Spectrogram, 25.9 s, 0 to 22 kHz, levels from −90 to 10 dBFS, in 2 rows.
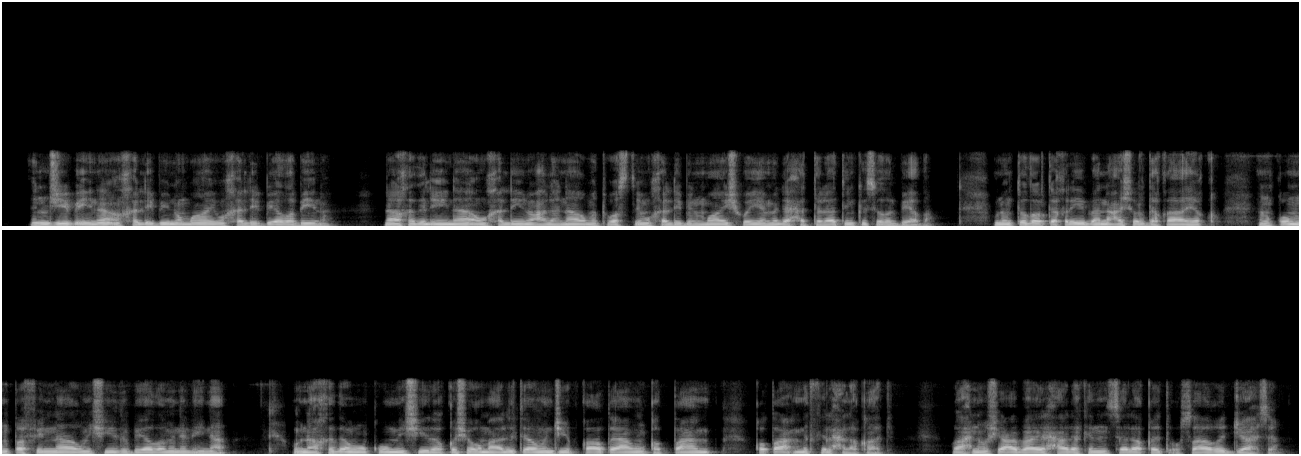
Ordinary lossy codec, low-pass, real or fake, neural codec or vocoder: none; 7.2 kHz; real; none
